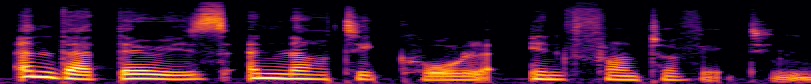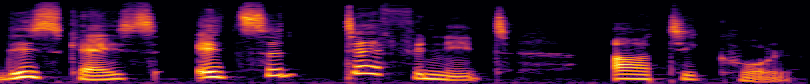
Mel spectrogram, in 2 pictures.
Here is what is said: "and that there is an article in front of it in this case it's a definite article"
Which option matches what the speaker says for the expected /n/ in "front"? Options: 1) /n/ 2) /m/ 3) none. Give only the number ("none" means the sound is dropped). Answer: 1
